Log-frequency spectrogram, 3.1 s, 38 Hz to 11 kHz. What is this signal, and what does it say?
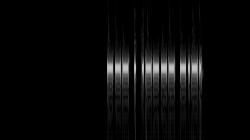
Morse code, heard as a keyed tone, about 53 wpm, 700 Hz. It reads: OE1C
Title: DXCC-100 Call Signs - 4 Characters - Repeated 3x - 50wpm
